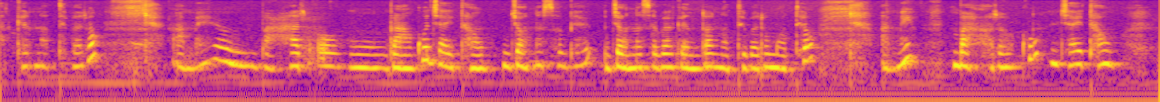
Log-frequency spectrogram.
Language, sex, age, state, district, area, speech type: Odia, female, 18-30, Odisha, Ganjam, urban, spontaneous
